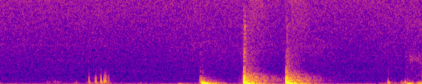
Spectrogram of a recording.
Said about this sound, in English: Oh, that's the knocking on the door. Okay. I thought that was Ugandan Knuckles.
